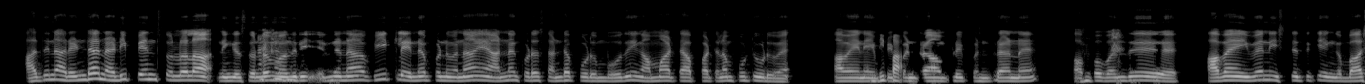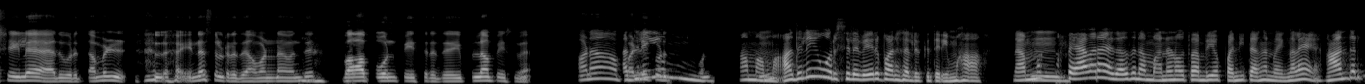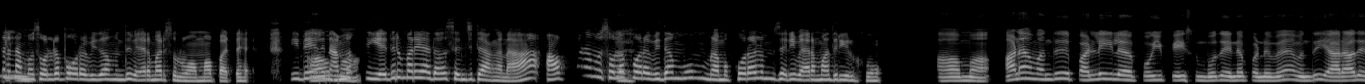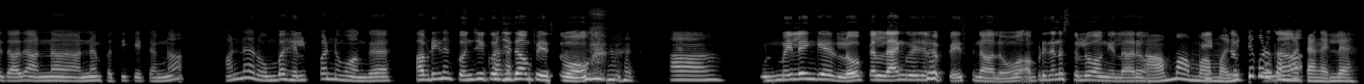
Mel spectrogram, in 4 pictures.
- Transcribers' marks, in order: laughing while speaking: "சொல்லலாம். நீங்க சொன்ன மாதிரி"; laugh; laugh; other background noise; unintelligible speech; laugh; laughing while speaking: "தெரியுமா?"; in English: "ஃபேவரா"; laughing while speaking: "அம்மா அப்பாட்ட"; laughing while speaking: "மாதிரி இருக்கும்"; laugh; laugh; laughing while speaking: "லாங்குவேஜ்ல"; in English: "லாங்குவேஜ்ல"
- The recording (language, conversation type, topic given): Tamil, podcast, உங்கள் மொழி உங்களை எப்படி வரையறுக்கிறது?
